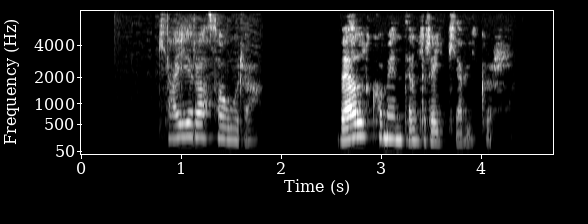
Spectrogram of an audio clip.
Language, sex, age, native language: Icelandic, female, 40-49, Czech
